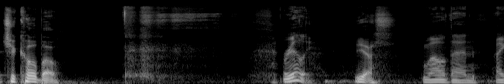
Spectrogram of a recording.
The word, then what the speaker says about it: Chocobo: I thought Chocobo was Kokobo. Oh, that's interesting, because Brad always said Kookaboo. Yeah. I have no idea where that came from, but... Yeah. I always said Chocobo.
